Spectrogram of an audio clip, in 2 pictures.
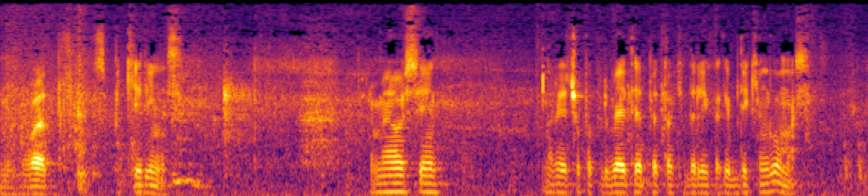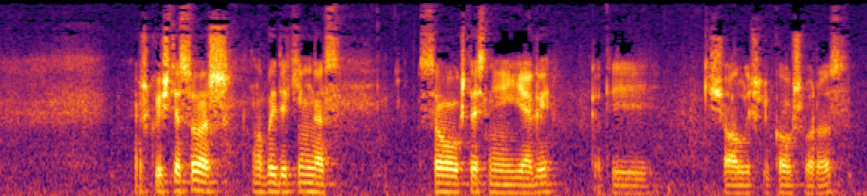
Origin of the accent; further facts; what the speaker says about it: Vilnius, Vilnius County, Lithuania; Gimiau aš Vilniuje, tokioje posovietinėje šeimoje. Augau visą gyvenimą. Čia pragyvenau Vilniuje.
